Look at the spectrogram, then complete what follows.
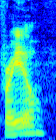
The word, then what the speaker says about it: Freya: This time I'm going to load up my warrior, because my warrior is Freyo, or Freya. It's an A, but it's pronounced O, so Freyo, but yeah, alright.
